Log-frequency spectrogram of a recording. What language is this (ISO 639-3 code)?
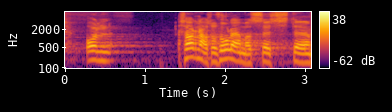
est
